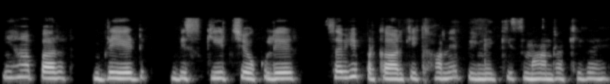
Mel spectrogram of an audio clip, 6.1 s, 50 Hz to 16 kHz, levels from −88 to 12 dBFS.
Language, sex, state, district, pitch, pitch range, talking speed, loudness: Hindi, female, Uttar Pradesh, Etah, 225 Hz, 215-235 Hz, 145 wpm, -18 LUFS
